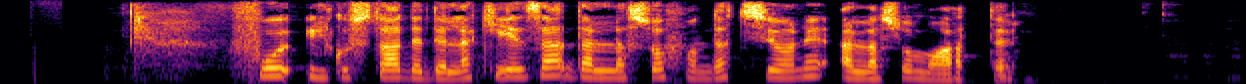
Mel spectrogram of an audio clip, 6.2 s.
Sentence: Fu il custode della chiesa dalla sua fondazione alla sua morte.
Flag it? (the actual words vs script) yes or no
no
